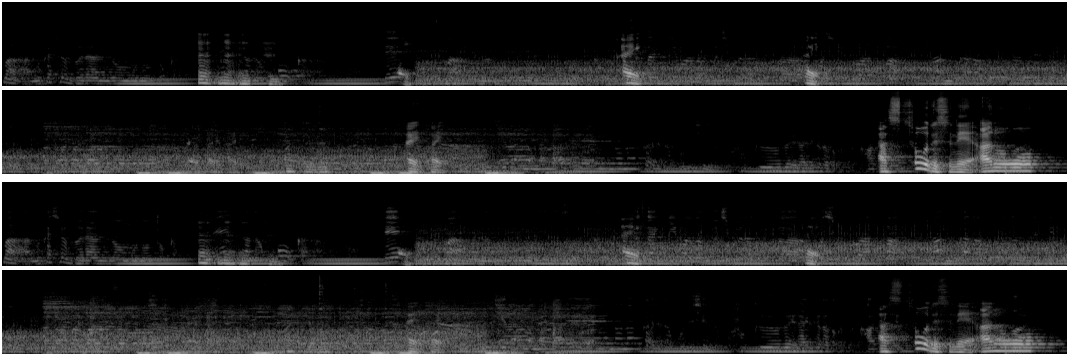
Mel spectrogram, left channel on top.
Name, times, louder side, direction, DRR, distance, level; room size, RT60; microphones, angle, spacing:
voice 1, 0.0-4.0 4.4-9.0 9.3-10.8 11.1-12.8 13.4-14.8 15.3-19.7 20.7-20.9, right 2 dB, 60° right, 8 dB, 1.6 m, -51 dB
sound 1, 0.7-18.9, right 2 dB, 80° right, 0.8 m, -48 dB
voice 2, 2.0-2.8 4.0-4.1 6.1-6.4 8.0-8.2 12.5-13.0 13.4-13.9 14.7-15.1 19.4-20.9, left 3 dB, 40° left, 14 dB, 0.6 m, -31 dB
sound 2, 4.1-15.5, right 2 dB, 15° right, 0.4 m, -44 dB
sound 3, 11.0-16.6, right 2 dB, 40° right, 0.7 m, -39 dB
18.0 x 12.5 x 4.3 m, 1.1 s
head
